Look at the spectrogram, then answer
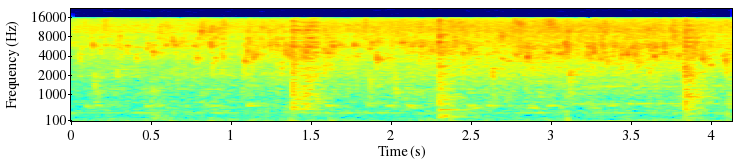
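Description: Onions sweating in hot oil in a pan make a constant close, hissy sizzle with a few soft scrapes and clinks from stirring.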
